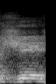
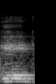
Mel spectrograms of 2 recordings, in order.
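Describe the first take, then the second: First: The g is soft, like a j sound. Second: The g is hard, like in gato. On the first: The speaker calls it wrong. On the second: The speaker calls it right. "É sempre"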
